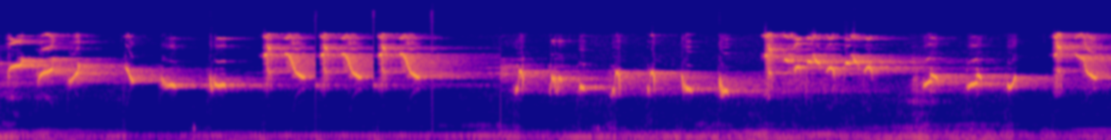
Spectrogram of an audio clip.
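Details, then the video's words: Greater green leafbird singing a training recording for other birds: rapid series of sharp downslurred whistles, alternating high bursts with lower stepped notes, repeated in quick rhythmic runs over a faint low hum. "suara masteran cucak ijo gacor"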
